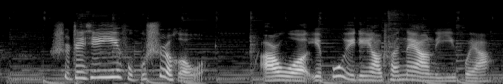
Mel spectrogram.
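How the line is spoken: Displeased. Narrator (Chinese): 颜回十分不悦，起身道

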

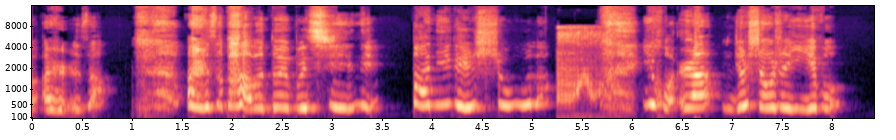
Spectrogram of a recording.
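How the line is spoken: Sobbing. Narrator (Chinese): 强子他老爸，抱头痛哭，说

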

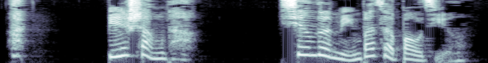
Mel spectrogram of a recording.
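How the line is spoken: Hurried interjection. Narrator (Chinese): 苏三急忙跟上一句

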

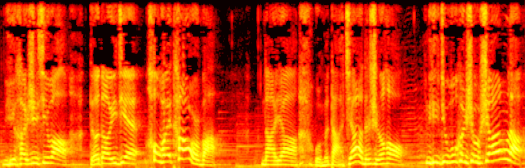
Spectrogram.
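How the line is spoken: Loud, laughing. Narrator (Chinese): 笑着大声说

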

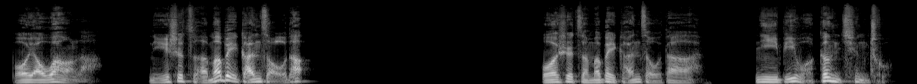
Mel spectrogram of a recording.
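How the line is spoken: Angry mocking. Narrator (Chinese): 胖六恼羞成怒，讥讽的说

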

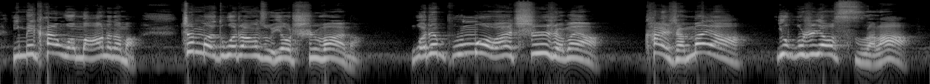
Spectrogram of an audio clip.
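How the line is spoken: Shouting without turning. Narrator (Chinese): 他妈头都没回就喊了一声

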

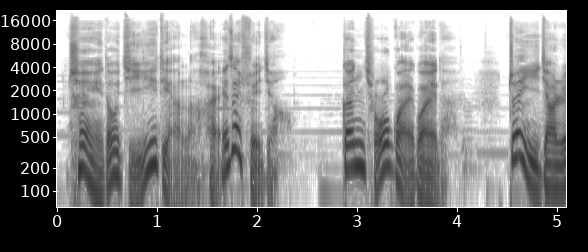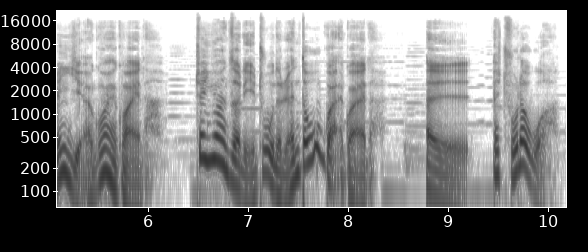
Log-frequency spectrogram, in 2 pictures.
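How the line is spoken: Low muttering. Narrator (Chinese): 齐健低声嘀咕了一句

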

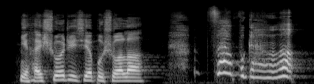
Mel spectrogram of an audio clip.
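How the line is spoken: Laughing question. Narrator (Chinese): 宝玉笑问道

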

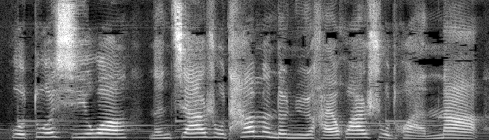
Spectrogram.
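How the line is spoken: Soft sigh. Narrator (Chinese): 波比 轻轻地叹了一口气，对哈尼说

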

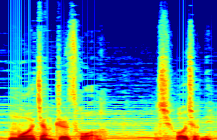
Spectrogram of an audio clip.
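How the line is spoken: Choked voice. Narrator (Chinese): 李峰语带哽咽道

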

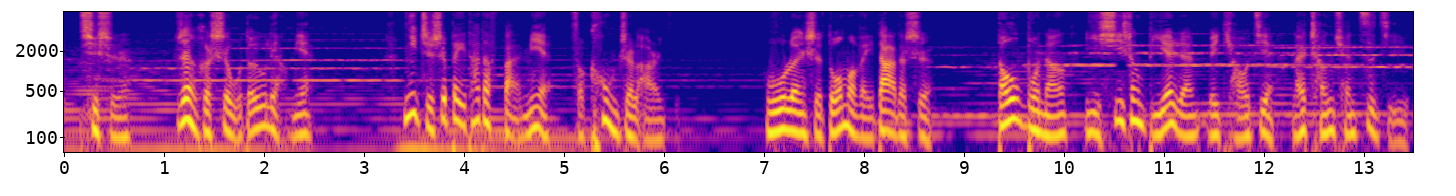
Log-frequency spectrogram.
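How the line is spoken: Sighing. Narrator (Chinese): 我叹了口气说

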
